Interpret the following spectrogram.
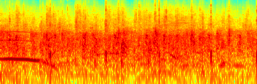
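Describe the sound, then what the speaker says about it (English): Audience applause greets a ventriloquist at a ventriloquist convention, a dense clatter of many hands clapping, fairly loud and continuous, with a brief whistling tone at the start. "please give a round of applause from Akron, Ohio, David Weyrick"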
